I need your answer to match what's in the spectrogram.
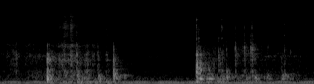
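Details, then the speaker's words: Failed SPST AC compressor clutch relay from a 2005 Honda Accord, bench-tested: coil energizes fine (draws about 0.1 A) and clicks back and forth but contacts don't close; sharp light irregular clicks, nothing switches; relay mechanically failed, pitted contacts. "so to review what's happening is this is energizing just fine and I can hear this thing clicking back and forth but it's not making contact"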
